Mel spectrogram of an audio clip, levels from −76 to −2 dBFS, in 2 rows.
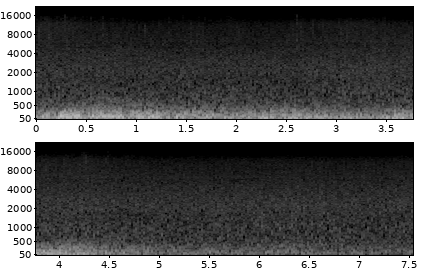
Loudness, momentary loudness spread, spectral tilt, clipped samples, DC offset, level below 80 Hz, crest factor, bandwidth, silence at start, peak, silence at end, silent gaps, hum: -34 LUFS; 12 LU; -5.5 dB/octave; under 0.1%; under 0.1%; -38 dBFS; 20 dB; 16 kHz; 0 s; -12 dBFS; 0 s; none; none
